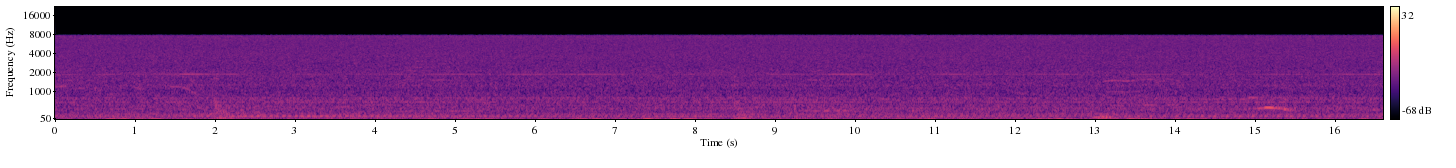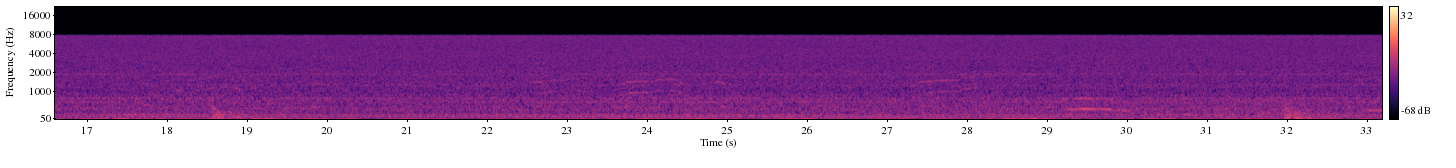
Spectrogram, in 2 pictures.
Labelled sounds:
1.6	1.8	humpback whale, 1.8 to 1.9 kHz
13.1	13.5	humpback whale, 1.4 to 1.6 kHz
22.8	23.1	humpback whale, 1.4 to 1.6 kHz
23.7	24.4	humpback whale, 1.3 to 1.6 kHz
27.6	27.9	humpback whale, 1.4 to 1.5 kHz

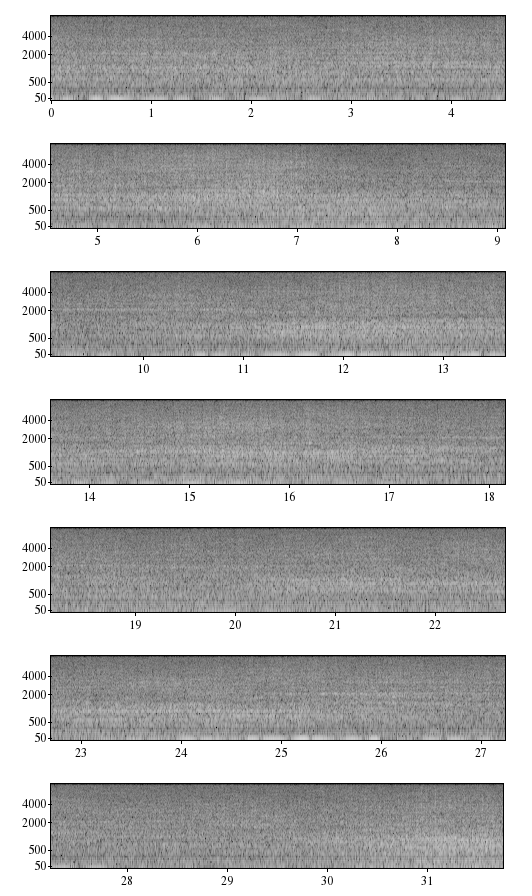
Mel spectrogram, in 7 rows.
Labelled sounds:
29.7	29.9	vessel noise, 0.80 to 1.0 kHz

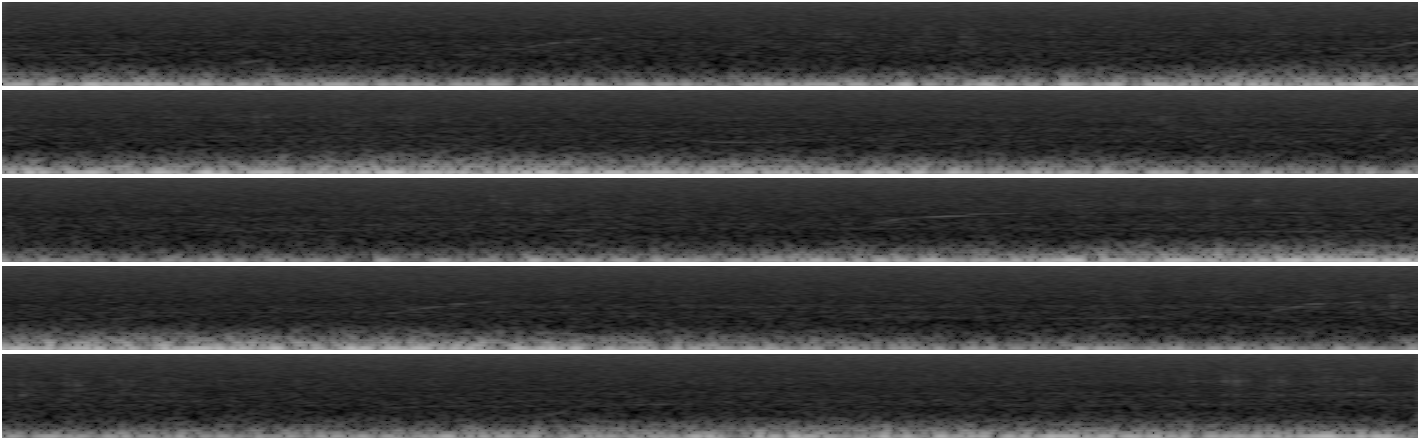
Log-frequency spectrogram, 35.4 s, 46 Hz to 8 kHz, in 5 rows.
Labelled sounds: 18.8	19.2	humpback whale, 0.80 to 0.93 kHz

